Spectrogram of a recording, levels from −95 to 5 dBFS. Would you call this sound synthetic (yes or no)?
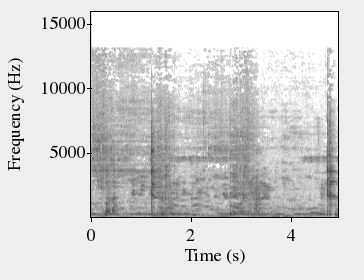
no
